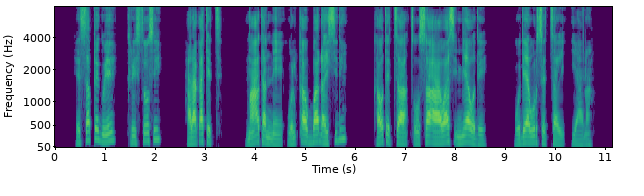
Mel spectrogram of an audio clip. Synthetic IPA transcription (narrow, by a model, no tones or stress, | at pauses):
hɛsːɐpːɛɡʊjɛ | kɪɾɪs̬t̪o̞ːsɪ | hɐlɐkʼɐt̪ɛt͡s | maːt̪ɐnːɛwɔlkʼːɐʊbːaːɗɐjsːɪd̪ɪ | kɐwɔt̪ɛt͡sːaːt͡sʼo̞ːsːaːaːwaːsɪmːɪjaːwɔd̪ɛ | wɔd̪ɪjawʊɾsɛt͡sːɐjjaːnɐ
